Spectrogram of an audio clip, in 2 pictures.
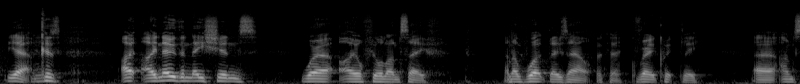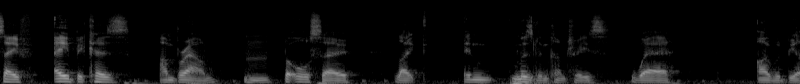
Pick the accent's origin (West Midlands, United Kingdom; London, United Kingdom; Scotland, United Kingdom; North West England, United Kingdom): London, United Kingdom; Born and bred in London, mate. Of course I am. 1980s baby.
